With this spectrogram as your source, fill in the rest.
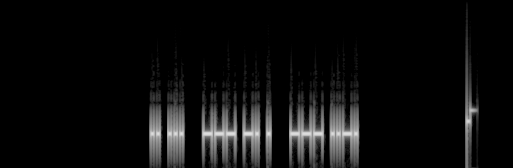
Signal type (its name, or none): Morse code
